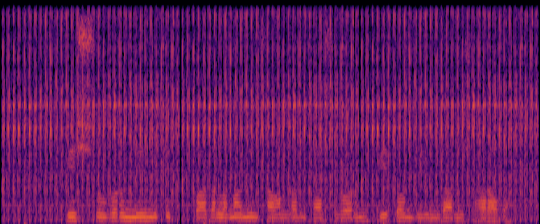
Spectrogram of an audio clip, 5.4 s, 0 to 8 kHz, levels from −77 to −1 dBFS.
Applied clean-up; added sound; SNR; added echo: none; Tools; -2 dB; none.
